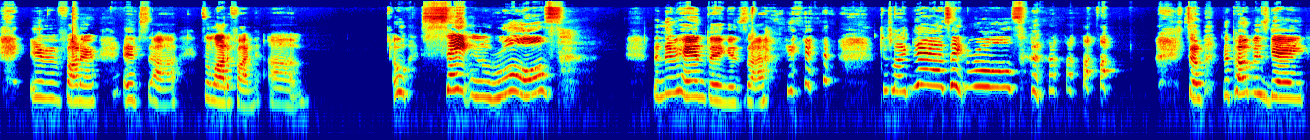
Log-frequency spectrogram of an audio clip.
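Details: Complex vocal tics from Tourette syndrome in a female speaker with coprolalia since early June; an intense self-argument tic including swearing, usually ending with another tic.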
